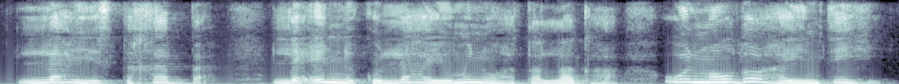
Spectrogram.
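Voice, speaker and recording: A woman's voice: a little high, fast, warm tone, close to an everyday voice. A woman voicing an arrogant, mocking young man with an Egyptian accent, delivering cold, harsh warnings. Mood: cold, scornful. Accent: Egyptian Arabic.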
